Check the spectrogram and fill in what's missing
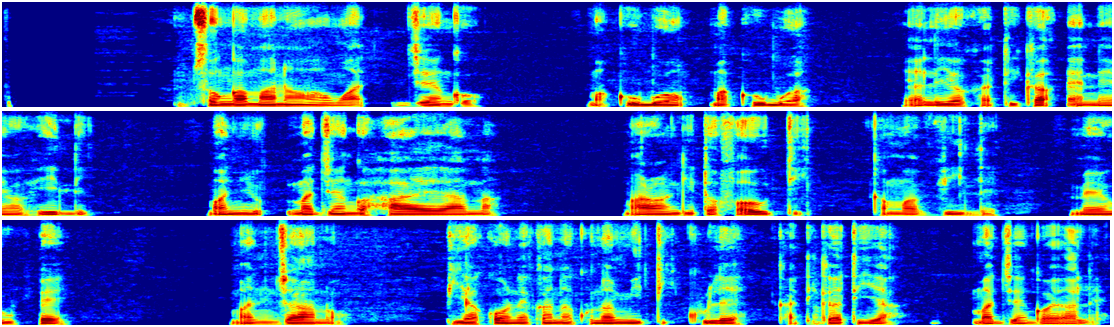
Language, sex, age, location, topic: Swahili, male, 18-24, Mombasa, government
